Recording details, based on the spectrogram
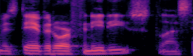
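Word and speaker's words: Orphanides: My name is David Orphanites. Last name is spelled O R P H A N I D E S.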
